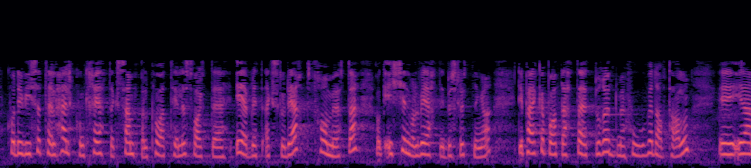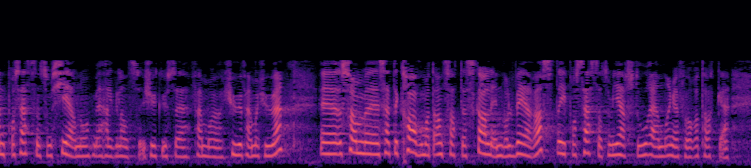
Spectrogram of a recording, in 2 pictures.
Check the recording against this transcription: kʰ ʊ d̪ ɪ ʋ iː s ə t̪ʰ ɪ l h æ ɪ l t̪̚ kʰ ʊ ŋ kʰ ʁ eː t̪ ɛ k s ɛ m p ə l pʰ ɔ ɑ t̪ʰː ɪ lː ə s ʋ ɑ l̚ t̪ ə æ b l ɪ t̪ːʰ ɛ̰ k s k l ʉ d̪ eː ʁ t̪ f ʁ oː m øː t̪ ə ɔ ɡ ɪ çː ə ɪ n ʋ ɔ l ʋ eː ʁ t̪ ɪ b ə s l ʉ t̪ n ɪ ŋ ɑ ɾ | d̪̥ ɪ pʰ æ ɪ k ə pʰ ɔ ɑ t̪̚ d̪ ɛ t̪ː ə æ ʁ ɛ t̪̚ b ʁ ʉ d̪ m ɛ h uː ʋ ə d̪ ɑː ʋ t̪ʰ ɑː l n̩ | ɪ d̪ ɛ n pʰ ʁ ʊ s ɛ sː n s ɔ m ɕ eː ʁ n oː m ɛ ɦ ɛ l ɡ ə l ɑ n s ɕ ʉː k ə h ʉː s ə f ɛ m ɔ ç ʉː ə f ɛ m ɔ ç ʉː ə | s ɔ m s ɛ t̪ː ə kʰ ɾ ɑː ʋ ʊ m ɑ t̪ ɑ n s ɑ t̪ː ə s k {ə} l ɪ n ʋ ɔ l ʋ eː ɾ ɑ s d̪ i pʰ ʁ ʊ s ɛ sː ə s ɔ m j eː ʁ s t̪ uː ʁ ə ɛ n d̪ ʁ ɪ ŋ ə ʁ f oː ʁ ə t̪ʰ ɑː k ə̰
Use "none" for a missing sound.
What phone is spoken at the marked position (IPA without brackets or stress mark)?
ɑ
